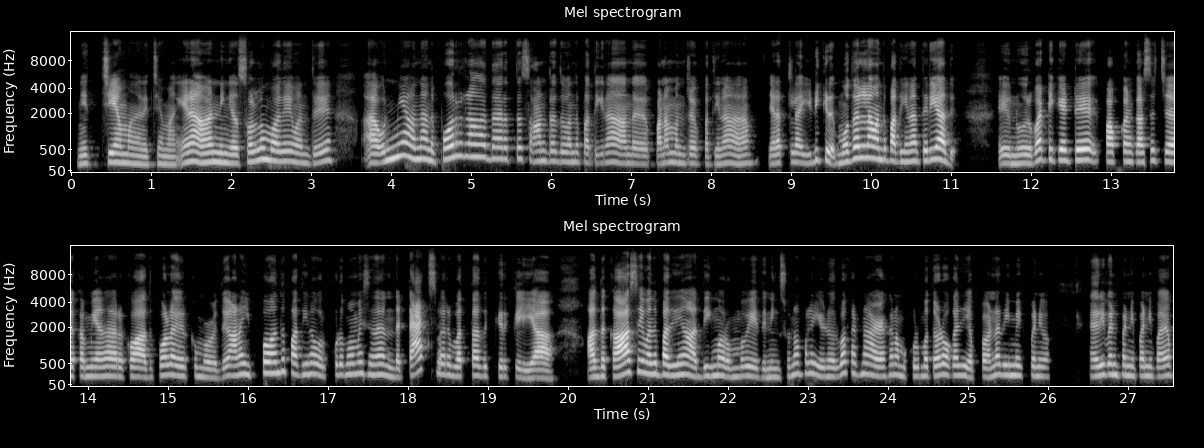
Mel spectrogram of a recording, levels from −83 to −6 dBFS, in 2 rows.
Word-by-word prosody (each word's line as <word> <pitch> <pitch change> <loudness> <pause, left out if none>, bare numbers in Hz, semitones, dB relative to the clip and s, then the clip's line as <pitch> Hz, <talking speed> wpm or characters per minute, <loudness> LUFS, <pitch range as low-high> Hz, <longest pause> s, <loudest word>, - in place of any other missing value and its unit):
நிச்சயமாங்க, 185 +1 -1
நிச்சயமா. 165 0 -7 0.2
ஏன்னா 225 +2 +6 0.3
நீங்க 200 -2 -2 0.2
சொல்லும்போதே 230 0 +1
வந்து 190 +1 -6 0.6
அ - - +5
உண்மையா 295 +9 +1
வந்து 280 0 0
அந்த 245 -4 -1
பொருளாதாரத்தை 295 -3 +1
சார்ந்தது 230 0 -3
வந்து 210 0 -5
பாத்தீங்கன்னா, 195 +2 -4
அந்த 185 -1 -4 0.3
படம்ன்றத 190 0 -3
பாத்தீங்கன்னா 170 +2 -5 0.5
இடத்தில 195 +3 -2
இடிக்குது. 245 +4 0
முதல்லலாம் 290 +6 +6
வந்து 265 -1 -3
பாத்தீங்கன்னா 225 0 +1
தெரியாது. 260 - +5 0.6
அ - - -1 0.2
ரூ.100 185 +4 +2
டிக்கெட்டு, 250 -1 +2 0.3
பாப்கார்ன் 215 0 +1
காசு 210 +3 0
ச 215 -1 +3
கம்மியா 205 0 -1
தான் 210 -1 +2
இருக்கும். 200 0 +2
அதுபோல 190 +6 -1
இருக்கும்பொழுது, 190 -4 -7
ஆனா, 235 +3 +2
இப்போ 240 +4 -1
வந்து 285 +3 -3
பாத்தீங்கன்னா, 245 0 -1
ஒரு 200 - -14
குடும்பமே 250 +3 -4
சேந்தா, 240 0 -1
இந்த 190 -1 -3
டாக்ஸ் 340 - +5
வேற 245 - -3
பத்தாதுக்கு 210 0 -3
இருக்கு 195 -1 -7
இல்லையா? 175 +1 +4 0.6
அந்த 195 +1 -1
காசே 285 +7 +9
வந்து 255 -1 -2
பாத்தீங்கன்னா, 235 0 +2
அதிகமா 210 +3 -3
ரொம்பவே 205 +2 -5
இது. 185 0 -10
நீங்க 185 -1 -10
சொன்னா 245 +5 -4
போல 265 -1 -5
ரூ.700 200 +6 -3
கட்னா, 255 0 -4
அழகா 210 +3 -1
நம்ம 205 -3 -9
குடும்பத்தோட 210 +2 -2
உக்காந்தி, 225 -3 -3
எப்போ 185 - -14
வேணா 230 +6 -2
ரீமேக் 225 -2 -5
பண்ணி, 210 -1 -3 0.6
அ - - +1
ரீவைண்ட் 240 0 -2
பண்ணி, 220 -2 -3
பண்ணி, 210 0 -2
இப்ப 200 0 -2
215 Hz, 155 wpm, -24 LUFS, 195-245 Hz, 0.6 s, காசே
